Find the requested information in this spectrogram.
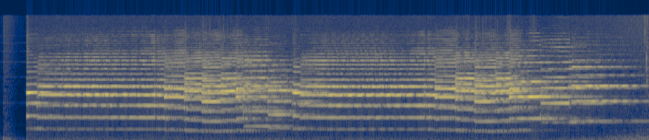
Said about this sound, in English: In the tale you are about to hear, each character is represented by a different instrument of the orchestra. The bird by the flute The Duck by the Oboe,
